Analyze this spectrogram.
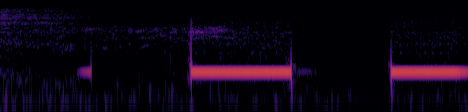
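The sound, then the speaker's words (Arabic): A telephone busy signal sounds after a call cuts off: a short blip followed by two long, evenly pitched beeps separated by a pause, quiet and unaccompanied. “انقطع شكل الاتصال كده.”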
